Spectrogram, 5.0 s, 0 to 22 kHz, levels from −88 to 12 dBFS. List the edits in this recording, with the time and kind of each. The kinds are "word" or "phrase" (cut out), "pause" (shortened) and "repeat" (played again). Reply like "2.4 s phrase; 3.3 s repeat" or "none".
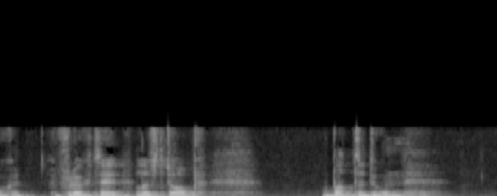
1.4 s word; 1.7 s phrase; 3.5 s word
